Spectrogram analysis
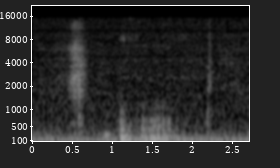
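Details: Yellow Labrador Retriever named Sugar, a female, asleep indoors and dreaming, recorded on an iPhone: a soft breathy snort, then a muffled low huffing whimper lasting about half a second, fading to quiet breathing in a small room.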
